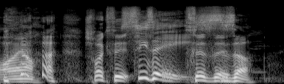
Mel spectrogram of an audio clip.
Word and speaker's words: SZA: Je crois que c'est SZA. SZA. Apparemment, c'est comme Reza, on dit SZA. On est dans le public. SZA. SZA.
